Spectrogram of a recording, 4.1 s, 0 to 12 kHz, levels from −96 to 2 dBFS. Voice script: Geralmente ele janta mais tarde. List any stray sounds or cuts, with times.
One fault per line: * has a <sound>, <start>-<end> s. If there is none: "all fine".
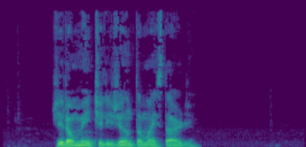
all fine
